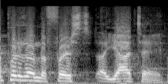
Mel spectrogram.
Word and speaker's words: YATTE: Or I put it on the first YATTE, like it's like a latte with a Y.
